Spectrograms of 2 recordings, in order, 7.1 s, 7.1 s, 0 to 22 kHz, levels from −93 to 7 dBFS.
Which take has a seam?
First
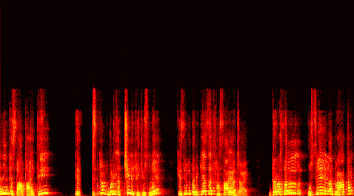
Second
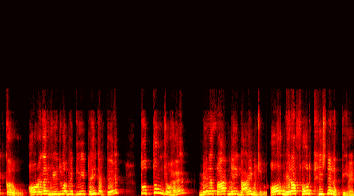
second; 1 cut; at 5.3 s

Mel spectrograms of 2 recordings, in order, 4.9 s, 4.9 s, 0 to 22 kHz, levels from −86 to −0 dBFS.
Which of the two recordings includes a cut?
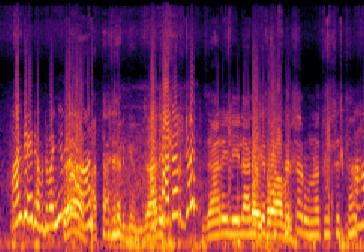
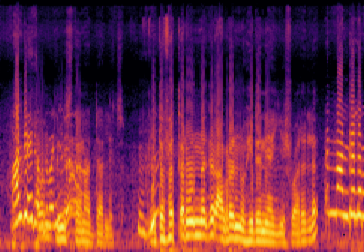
first; 1 cut; at 1.2 s

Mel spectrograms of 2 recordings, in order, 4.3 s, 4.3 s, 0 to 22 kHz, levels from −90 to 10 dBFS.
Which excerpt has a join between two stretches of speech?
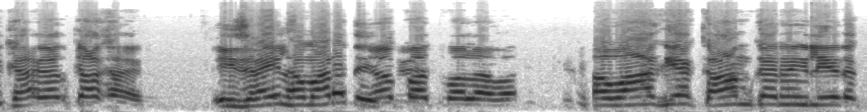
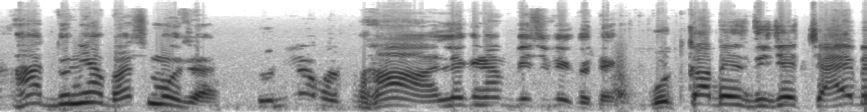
second; 1 cut; at 3.2 s

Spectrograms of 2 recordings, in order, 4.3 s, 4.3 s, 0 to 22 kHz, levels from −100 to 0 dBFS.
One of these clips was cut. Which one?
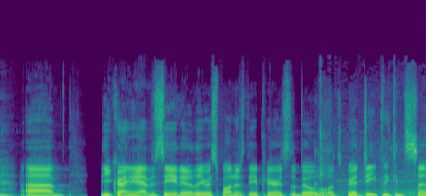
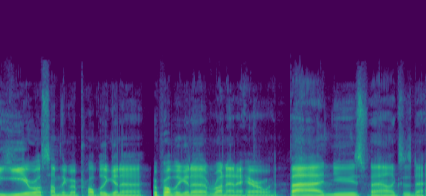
second; 2 cuts; at 1.4 s, 2.8 s

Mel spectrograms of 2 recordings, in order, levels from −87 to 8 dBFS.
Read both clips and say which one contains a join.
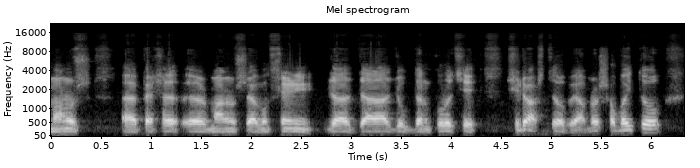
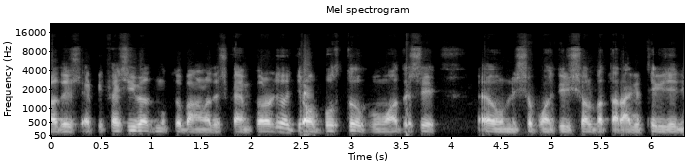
second; 1 cut; at 2.2 s

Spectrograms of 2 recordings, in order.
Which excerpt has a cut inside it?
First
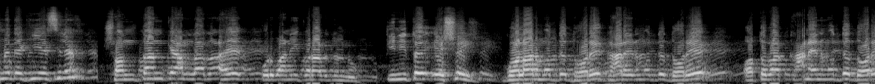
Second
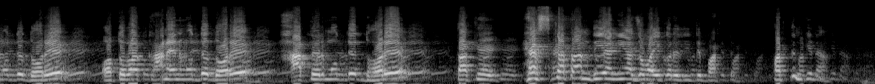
first; 3 cuts; at 1.0 s, 3.7 s, 4.9 s

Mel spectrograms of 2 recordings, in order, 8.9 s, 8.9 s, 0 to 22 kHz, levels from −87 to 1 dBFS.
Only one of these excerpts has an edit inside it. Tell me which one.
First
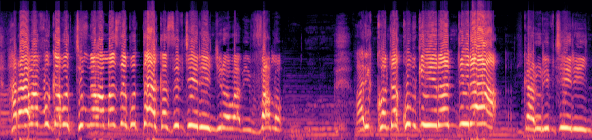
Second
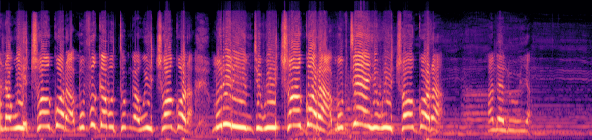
second; 1 cut; at 8.0 s

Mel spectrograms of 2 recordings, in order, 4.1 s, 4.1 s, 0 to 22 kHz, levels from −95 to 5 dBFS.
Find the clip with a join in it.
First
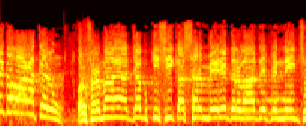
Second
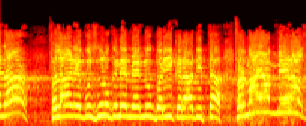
first; 1 cut; at 0.9 s

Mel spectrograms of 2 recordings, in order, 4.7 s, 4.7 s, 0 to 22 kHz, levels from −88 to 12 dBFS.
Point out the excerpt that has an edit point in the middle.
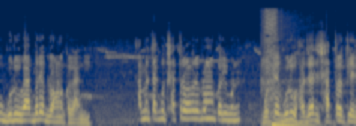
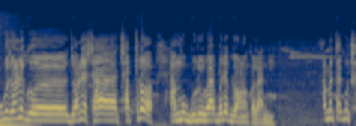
first; 1 cut; at 3.3 s

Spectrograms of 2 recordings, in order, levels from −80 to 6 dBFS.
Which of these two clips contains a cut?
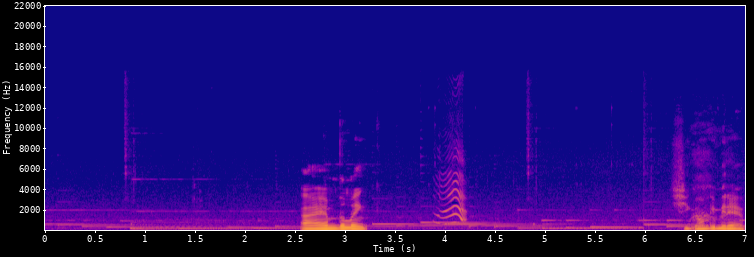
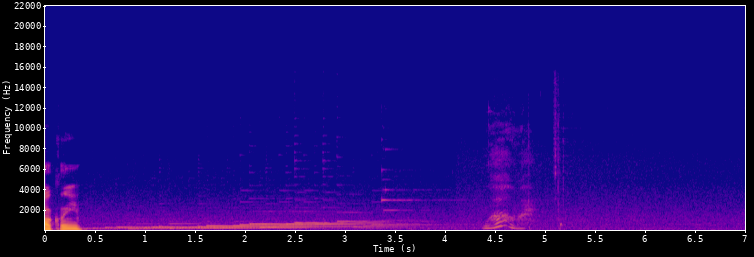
first; 1 cut; at 6.0 s

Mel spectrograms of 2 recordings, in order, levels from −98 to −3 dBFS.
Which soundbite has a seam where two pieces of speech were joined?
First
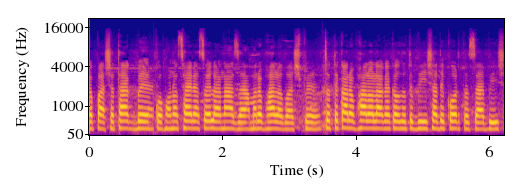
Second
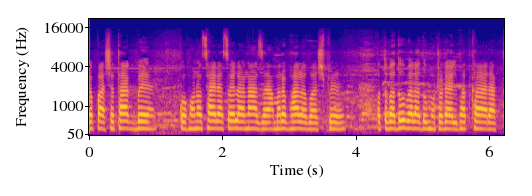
first; 2 cuts; at 0.9 s, 3.4 s

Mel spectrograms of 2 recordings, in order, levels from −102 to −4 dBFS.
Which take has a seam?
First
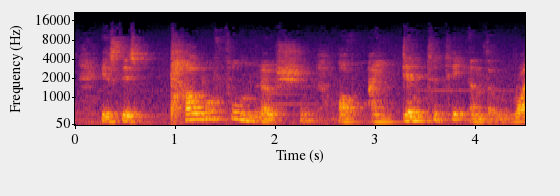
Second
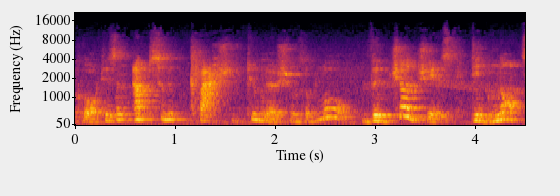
second; 1 cut; at 2.8 s

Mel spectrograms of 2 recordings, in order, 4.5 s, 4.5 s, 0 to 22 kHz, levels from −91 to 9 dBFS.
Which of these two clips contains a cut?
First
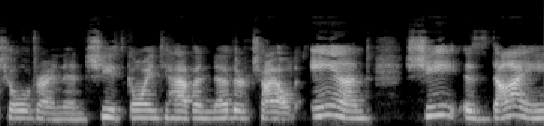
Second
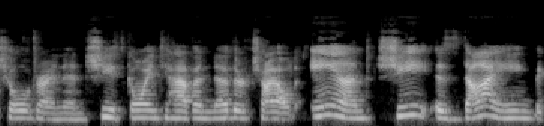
second; 1 cut; at 3.1 s

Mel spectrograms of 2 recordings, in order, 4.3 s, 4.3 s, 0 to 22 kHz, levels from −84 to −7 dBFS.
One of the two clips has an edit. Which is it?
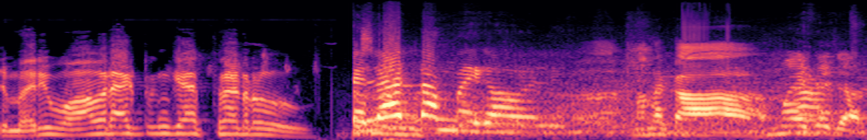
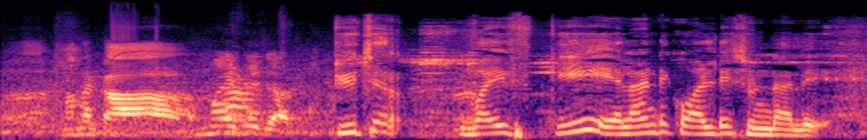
first; 1 cut; at 1.8 s

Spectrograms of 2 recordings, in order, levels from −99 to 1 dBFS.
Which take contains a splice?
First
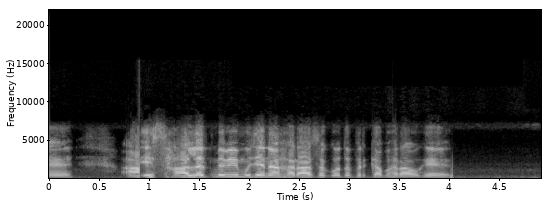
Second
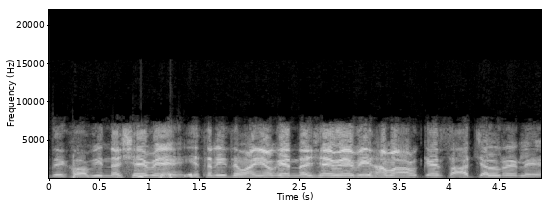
first; 1 cut; at 0.9 s

